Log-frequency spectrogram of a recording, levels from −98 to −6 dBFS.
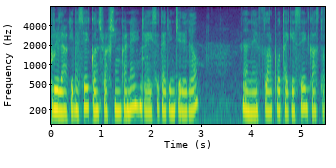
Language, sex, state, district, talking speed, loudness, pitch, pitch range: Nagamese, female, Nagaland, Dimapur, 205 wpm, -19 LUFS, 195 Hz, 195-210 Hz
